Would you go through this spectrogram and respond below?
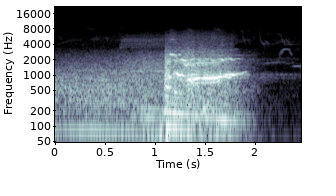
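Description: A car from an action film brakes hard and skids to a stop, a loud tire screech rising over engine rumble and then cutting off into quiet.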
